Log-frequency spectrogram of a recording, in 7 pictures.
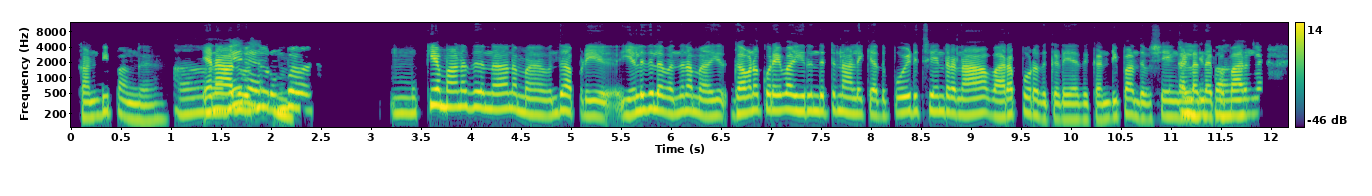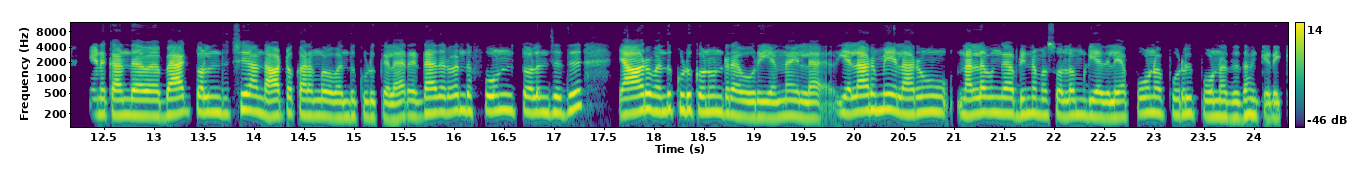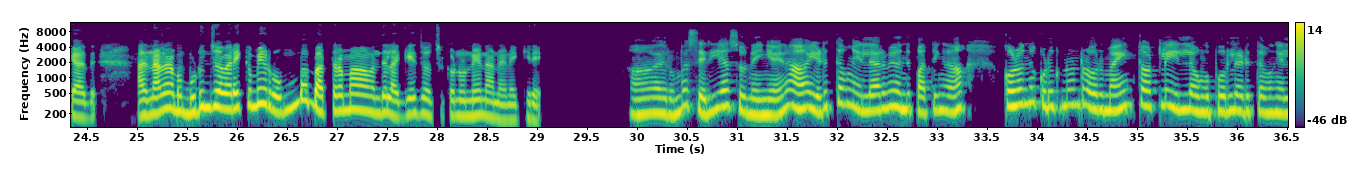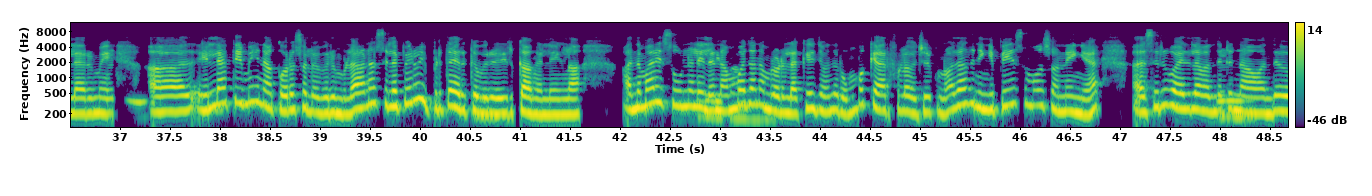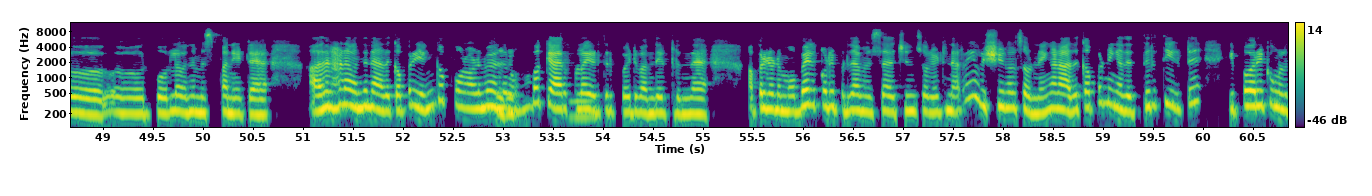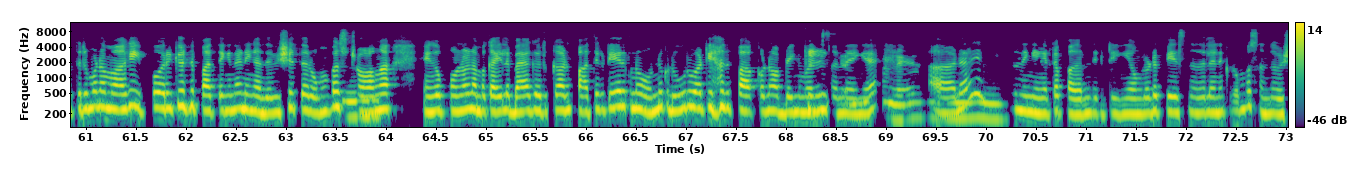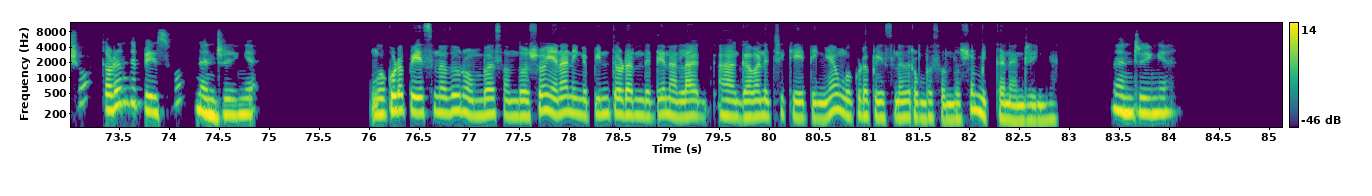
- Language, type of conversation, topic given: Tamil, podcast, சாமான்கள் தொலைந்த அனுபவத்தை ஒரு முறை பகிர்ந்து கொள்ள முடியுமா?
- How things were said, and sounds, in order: other background noise; in English: "லக்கேஜ்"; other noise; in English: "மைண்ட் தாட்"; in English: "லக்கேஜ்ஜ"; in English: "கேர்ஃபுல்லா"; in English: "கேர்ஃபுல்லா"; chuckle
